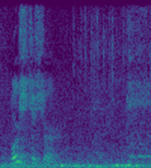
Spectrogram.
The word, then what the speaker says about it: Worcestershire: Worcestershire.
